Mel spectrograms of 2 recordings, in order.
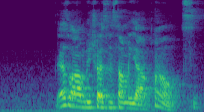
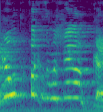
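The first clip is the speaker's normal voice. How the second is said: shocked; faster than usual. Retold or imitated. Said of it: "I was like".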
